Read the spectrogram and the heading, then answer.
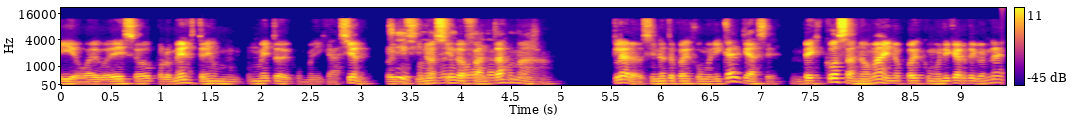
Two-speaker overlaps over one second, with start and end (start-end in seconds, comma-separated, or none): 3.3-4.9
